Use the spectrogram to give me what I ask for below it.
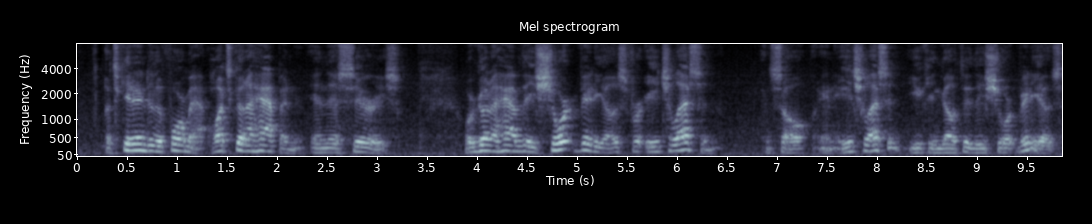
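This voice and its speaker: Somewhat breathy, a man speaks at a fairly high pitch and a moderate pace. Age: 70s. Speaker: Bible teacher. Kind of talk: teaching talk. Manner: casual, rambling.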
